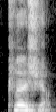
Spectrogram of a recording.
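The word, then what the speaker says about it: pleasure: यस, प्लेजर. प्लेजर. यहाँ पे भी आर को प्रोनाउंस नहीं किया जाएगा. प्लेजर. वो वर्ड हमने ट्रेजर पढ़ा हुआ है, इस वर्ड को हमने प्लेजर पढ़ा हुआ है, दोनों रॉन्ग है.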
